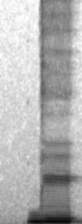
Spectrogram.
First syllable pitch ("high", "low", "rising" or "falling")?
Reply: high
